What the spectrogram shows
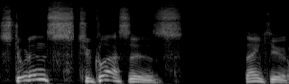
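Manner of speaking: booming, slow, drawn-out delivery. Storyteller voices a spell-cast announcement heard in front of the students: booming voice. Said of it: "you hear a booming voice".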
